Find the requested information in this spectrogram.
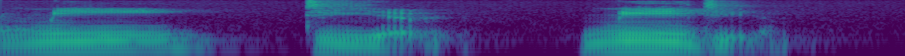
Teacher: we have the stress on the first vowel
